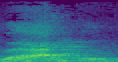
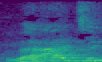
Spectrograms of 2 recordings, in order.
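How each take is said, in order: First: The word ends with a hard g sound. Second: The word ends with a j sound. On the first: The speaker calls it right. "జీ వస్తే దాని శబ్దం గ" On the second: The speaker calls it wrong. "వ్యాజ్ కాదు"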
